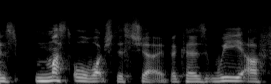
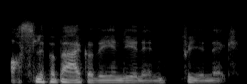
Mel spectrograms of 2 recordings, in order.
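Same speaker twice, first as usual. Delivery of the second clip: low, hushed shady-dealer voice; drug dealer impression; 6 semitones lower, 7 dB quieter than usual. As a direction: imitate a dealer making a discreet offer. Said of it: "you sound like a drug dealer".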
